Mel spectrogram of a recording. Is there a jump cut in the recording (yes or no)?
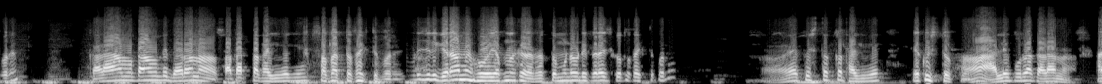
yes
